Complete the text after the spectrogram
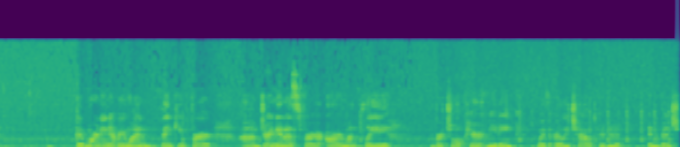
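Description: A middle-aged woman speaks cheerfully through a microphone on an online call.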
